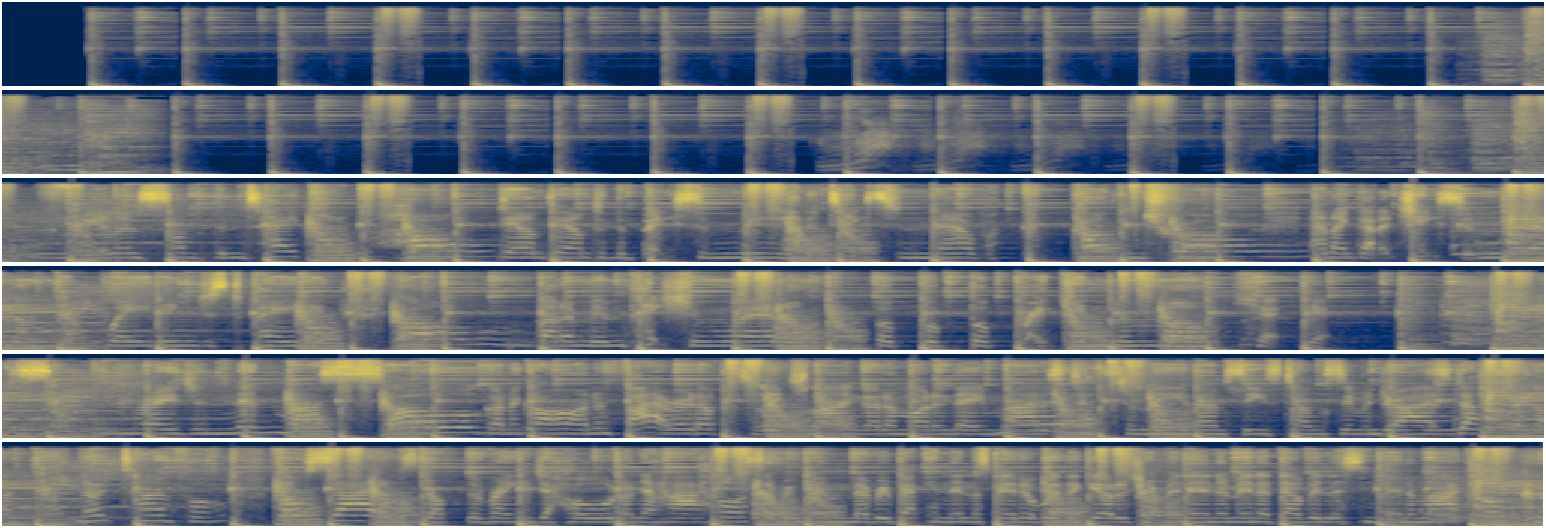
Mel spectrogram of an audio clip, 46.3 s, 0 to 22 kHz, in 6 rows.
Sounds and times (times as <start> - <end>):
Music: 0.4 - 11.8, 12.4 - 46.2.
